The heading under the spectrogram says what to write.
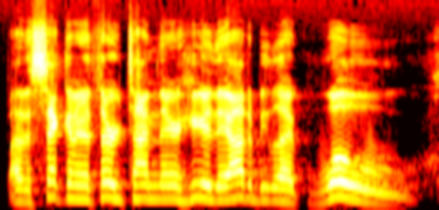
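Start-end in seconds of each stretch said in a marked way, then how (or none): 2.0-2.8 loud, drawn-out astonished whoa; stunned reaction. Acted. Newcomer reacting to a service, stunned. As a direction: let it burst out, startled.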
